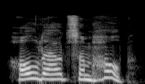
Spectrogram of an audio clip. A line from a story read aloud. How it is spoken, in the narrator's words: Laura Shawn begged him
